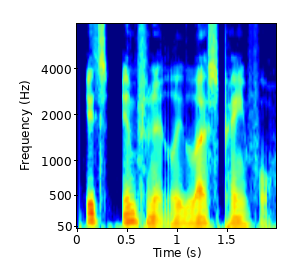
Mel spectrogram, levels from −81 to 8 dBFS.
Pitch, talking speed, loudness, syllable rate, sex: 85 Hz, 120 wpm, -18 LUFS, 5.2 syllables/s, male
